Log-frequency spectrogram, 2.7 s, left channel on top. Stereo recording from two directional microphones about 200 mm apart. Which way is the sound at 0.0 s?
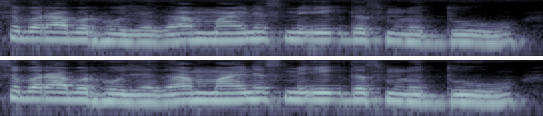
25° right (ahead or behind).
